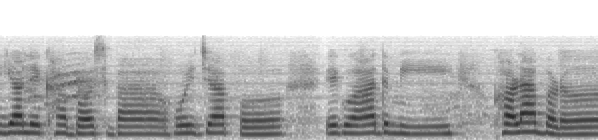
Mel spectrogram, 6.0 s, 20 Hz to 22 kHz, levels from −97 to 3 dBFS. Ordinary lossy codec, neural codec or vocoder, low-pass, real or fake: none; none; none; real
